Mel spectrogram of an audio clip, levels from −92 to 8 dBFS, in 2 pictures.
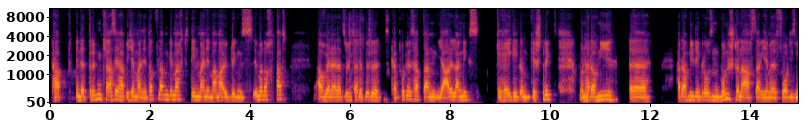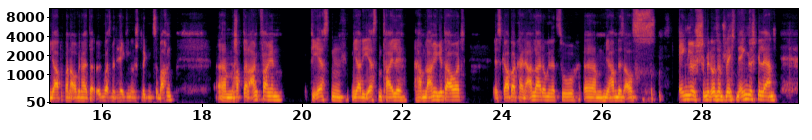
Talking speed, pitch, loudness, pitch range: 185 wpm, 120 Hz, -18 LUFS, 110-135 Hz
